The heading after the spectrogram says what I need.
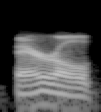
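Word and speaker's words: Beryl: uh saying the word barrel but it's spelled beat uh bravo echo romeo yankee lima uh like you're not pronouncing it wrong it's just a homophone or whatever you call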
